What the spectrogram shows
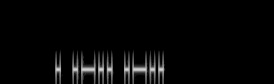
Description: Morse code, heard as a keyed tone, about 28 wpm, 700 Hz. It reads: ELL
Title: Top Three Letter Combinations in Words 28wpm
